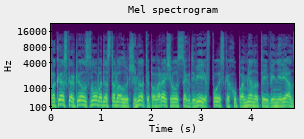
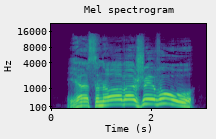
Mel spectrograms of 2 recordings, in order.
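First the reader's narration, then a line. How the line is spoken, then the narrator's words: Booming, foreign tongue. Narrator (Russian): объявил Забо зычным голосом, произнес он их на языке, неведомом Скорпиону и Мерлину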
